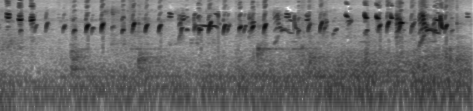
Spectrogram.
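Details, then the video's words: Goldfinch song meant as a model for a goldfinch to learn and imitate: a fast, unbroken twitter of short high chirps, with bright tinkling flourishes mixed in. "With stimulation for the goldfinch to learn and imitate sounds"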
